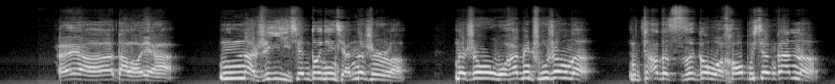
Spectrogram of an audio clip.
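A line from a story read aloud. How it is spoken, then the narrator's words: Frightened shouting. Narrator (Chinese): 赖子吓得大声喊道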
